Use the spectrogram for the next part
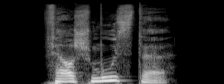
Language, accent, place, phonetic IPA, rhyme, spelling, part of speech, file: German, Germany, Berlin, [fɛɐ̯ˈʃmuːstə], -uːstə, verschmuste, adjective, De-verschmuste.ogg
- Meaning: inflection of verschmust: 1. strong/mixed nominative/accusative feminine singular 2. strong nominative/accusative plural 3. weak nominative all-gender singular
